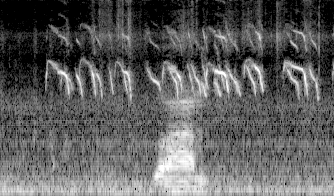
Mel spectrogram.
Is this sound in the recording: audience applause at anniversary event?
no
